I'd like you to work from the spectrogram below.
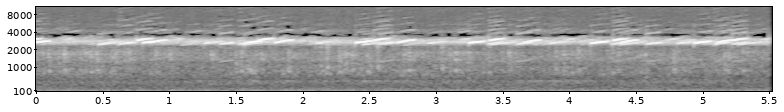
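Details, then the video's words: Chorus of frogs at dusk: many callers giving rapid, rising, chirping trills at a high, even pitch, pulsing roughly once a second and blending into a continuous wall of sound. "Frogs At Dusk"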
